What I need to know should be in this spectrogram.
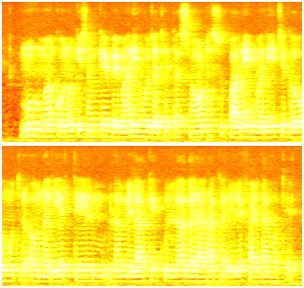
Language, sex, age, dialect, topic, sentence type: Chhattisgarhi, male, 18-24, Central, agriculture, statement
